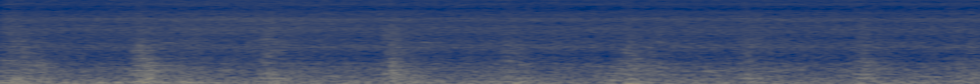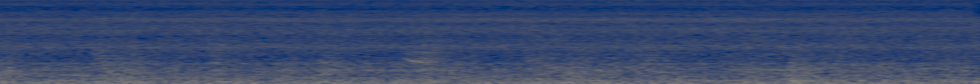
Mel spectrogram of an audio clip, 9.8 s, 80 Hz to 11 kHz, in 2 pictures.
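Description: A 9F steam locomotive reversing out of a station on the Great Central Railway during a winter steam gala: continuous loud steam hiss with soft, regularly spaced chuffs fading into a broad, steady rush.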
